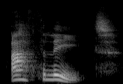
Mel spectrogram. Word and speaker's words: athlete: you say this word athlete athlete how did you do the stress is on the first syllable athlete okay number two how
